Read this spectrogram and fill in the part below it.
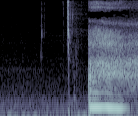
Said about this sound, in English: For a brief second, there's no noise but my throat just like swallowing coffee. Do you guys mind those noises?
